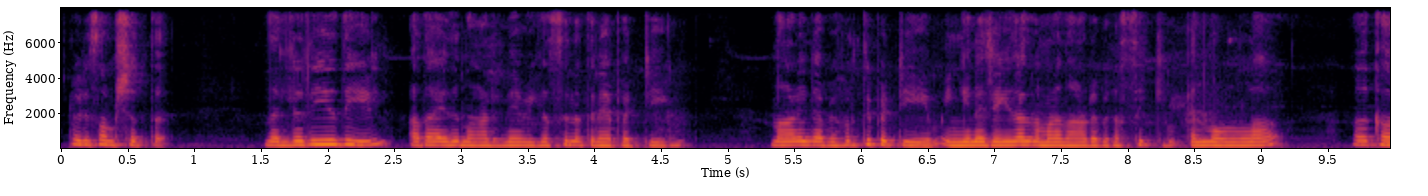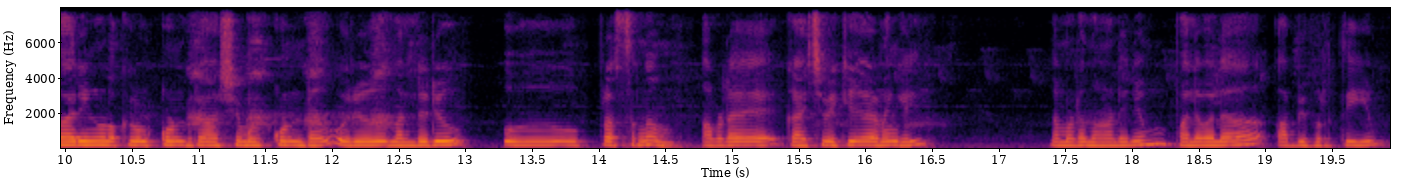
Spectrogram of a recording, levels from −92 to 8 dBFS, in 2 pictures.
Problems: low volume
